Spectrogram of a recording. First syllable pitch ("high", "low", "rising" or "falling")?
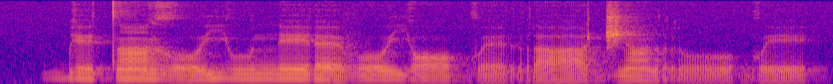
falling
